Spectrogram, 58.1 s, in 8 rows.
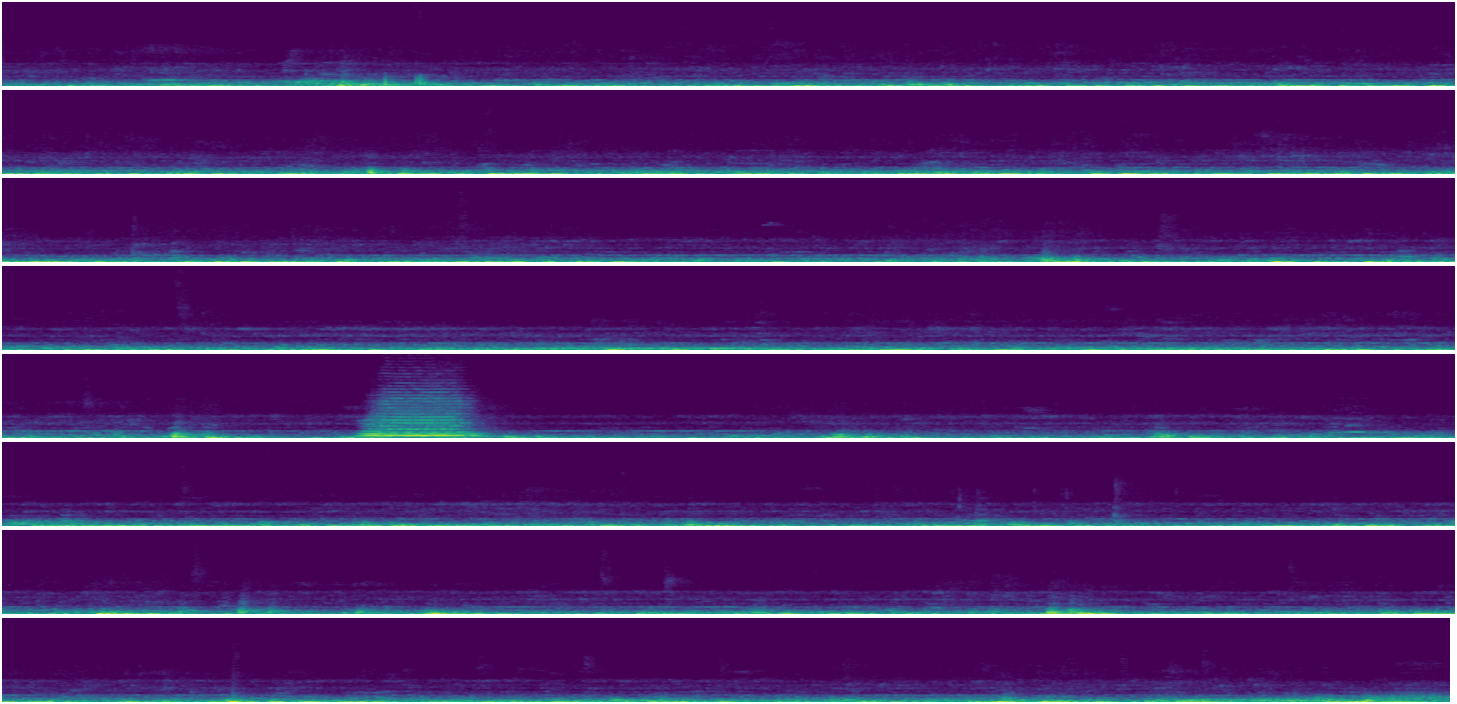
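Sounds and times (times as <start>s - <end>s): train wheels rumbling on track: 0.0s - 58.0s
train horn blast: 30.8s - 31.7s.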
